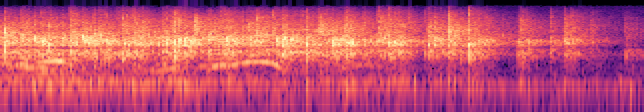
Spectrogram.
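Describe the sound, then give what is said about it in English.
A crowd breaks into steady, dense applause, with a few voices calling out early on, before the clapping thins and tapers off toward the end. “Hang on before you clap.”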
